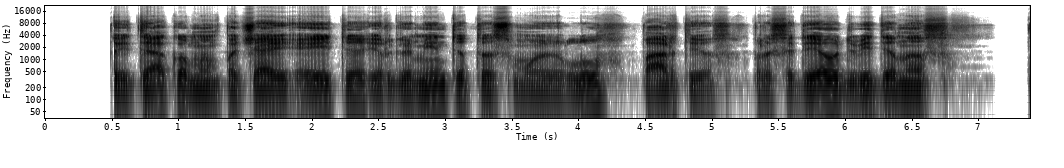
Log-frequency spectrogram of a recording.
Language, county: Lithuanian, Vilnius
